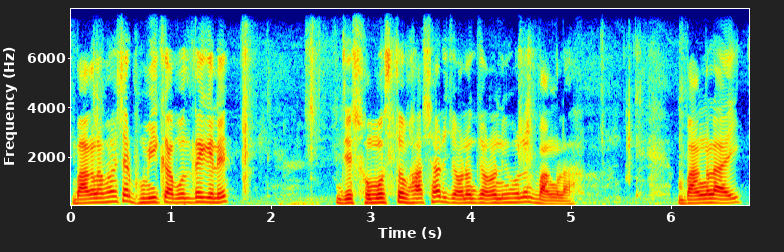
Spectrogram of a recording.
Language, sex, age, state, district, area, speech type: Bengali, male, 30-45, West Bengal, Birbhum, urban, spontaneous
